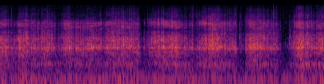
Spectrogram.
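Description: Long painted nails rapidly scratch across the textured face of a small, flat, solid purple silicone scrubber pad. The result is a dense, continuous scratching rasp centered in the mids with bright high hiss, broken by a few brief dips where the strokes pause.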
